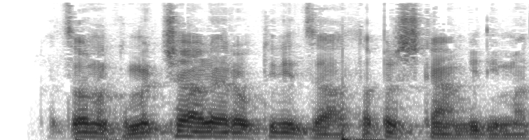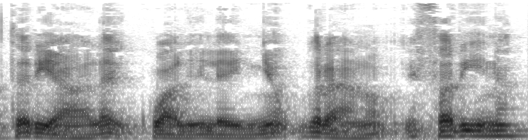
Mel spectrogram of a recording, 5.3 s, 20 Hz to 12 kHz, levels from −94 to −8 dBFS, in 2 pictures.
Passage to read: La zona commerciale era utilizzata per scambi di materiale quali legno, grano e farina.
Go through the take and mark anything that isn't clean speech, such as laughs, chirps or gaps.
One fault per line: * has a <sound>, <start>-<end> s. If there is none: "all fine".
all fine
